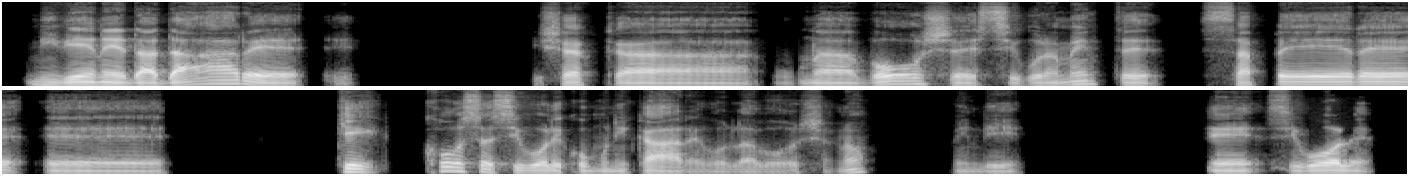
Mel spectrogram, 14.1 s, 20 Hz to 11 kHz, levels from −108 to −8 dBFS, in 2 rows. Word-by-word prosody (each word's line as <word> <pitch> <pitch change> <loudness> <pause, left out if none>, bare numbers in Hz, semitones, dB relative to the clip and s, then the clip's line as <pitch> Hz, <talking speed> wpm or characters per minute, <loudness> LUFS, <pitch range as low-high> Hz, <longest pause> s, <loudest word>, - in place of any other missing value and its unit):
mi 95 -2 -5
viene 95 -1 +5
da 85 -1 +5
dare 95 -4 +3
è 75 - -22 1.0
cerca 80 -5 -1 0.2
una 80 -1 -1
voce 105 0 +1
e - - -4
sicuramente 85 +2 -3
sapere, 105 0 +2
ehm, 80 -2 -3 0.8
che 125 -4 +2
cosa 155 -3 +1
si - - -2
vuole 95 -2 +2
comunicare 80 -4 -2
con 70 -1 -11
la 70 0 -7
voce, 65 -1 -10
no, - - -5 0.4
quindi, 75 0 -10 0.9
e 85 -1 0
si - - -8
vuole 90 -2 +3
85 Hz, 105 wpm, -26 LUFS, 80-100 Hz, 1.0 s, viene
